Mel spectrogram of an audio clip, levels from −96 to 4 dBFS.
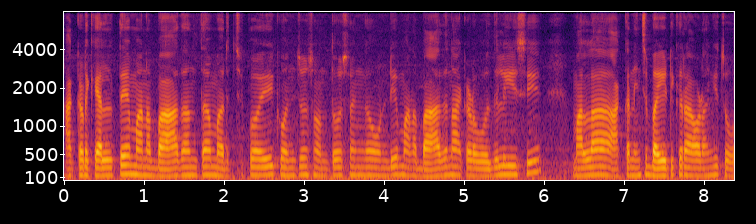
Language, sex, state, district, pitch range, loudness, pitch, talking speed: Telugu, male, Andhra Pradesh, Visakhapatnam, 130-145 Hz, -18 LUFS, 140 Hz, 130 wpm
